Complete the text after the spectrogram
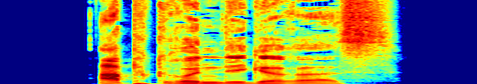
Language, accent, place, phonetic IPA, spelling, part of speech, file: German, Germany, Berlin, [ˈapˌɡʁʏndɪɡəʁəs], abgründigeres, adjective, De-abgründigeres.ogg
- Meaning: strong/mixed nominative/accusative neuter singular comparative degree of abgründig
